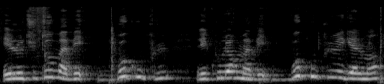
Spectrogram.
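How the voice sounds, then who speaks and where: A woman's voice: sits high, brisk, dark tone, roomy sound, slight background noise. A woman chatting casually through a shopping haul video filmed on a phone at home, with many fillers as she lists prices. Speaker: vlogger showing a shopping haul.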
